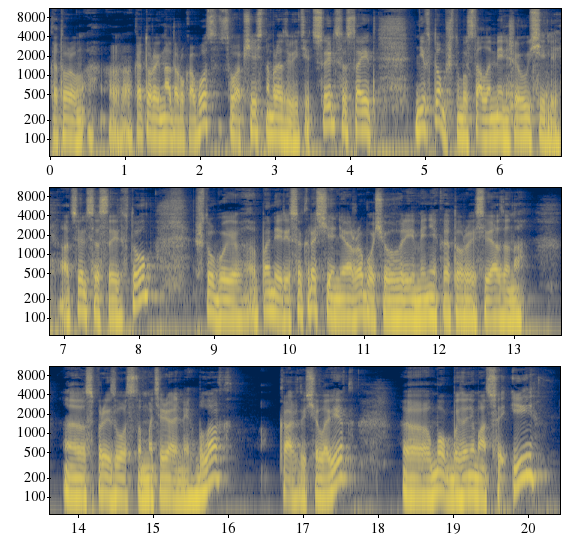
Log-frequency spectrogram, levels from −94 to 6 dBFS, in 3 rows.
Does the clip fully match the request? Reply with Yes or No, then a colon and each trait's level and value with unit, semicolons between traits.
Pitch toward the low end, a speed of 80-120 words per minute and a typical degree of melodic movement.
Yes: low, 105 Hz; average, 115 wpm; average, 4.2 semitones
